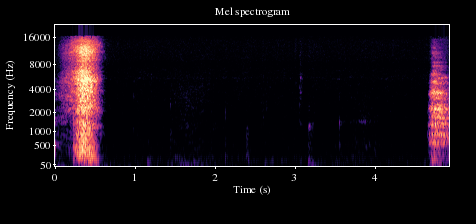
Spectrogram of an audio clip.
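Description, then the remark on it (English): A loud sneeze bursts out, followed by near-silence with a faint click, then another sharp sneeze-like burst begins right at the end. “I hope you guys heard that sneeze.”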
